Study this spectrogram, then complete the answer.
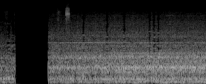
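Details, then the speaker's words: Diesel heater newly installed in an RV (backup to a 1994 propane furnace), 12-volt, pump frequency likely turned all the way up, blowing hot air: steady roaring rush like a rocket ship starting, faint even whine, no knocks or sputter; normal full-output running. "That's hot air. This thing sounds like a rocket ship starting."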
